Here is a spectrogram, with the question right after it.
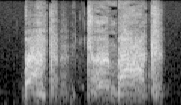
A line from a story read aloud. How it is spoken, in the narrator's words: He tried to scream the words, but they came out in what was little more than a croak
